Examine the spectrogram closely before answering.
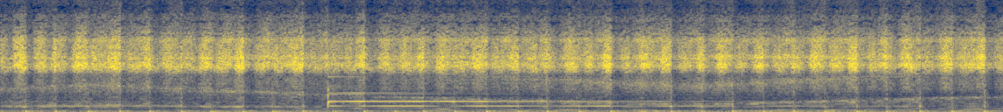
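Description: Instrumental music with a steady drum beat under long held melodic notes; a higher held note comes in about three seconds in.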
